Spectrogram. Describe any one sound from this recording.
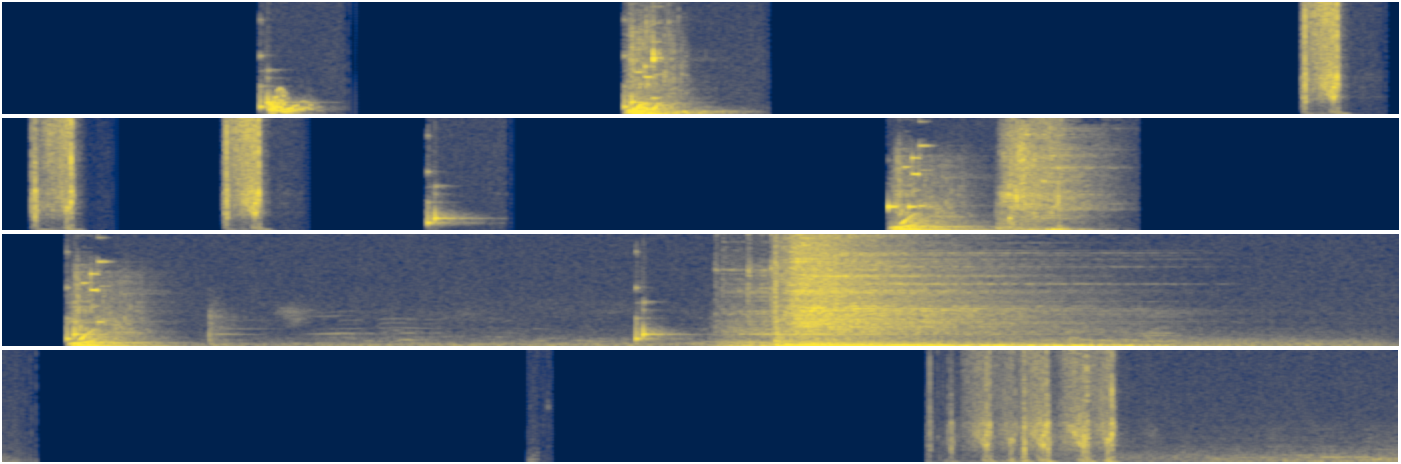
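Short game menu clicks and chimes sound now and then.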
